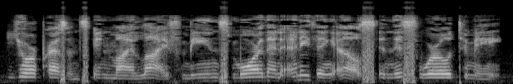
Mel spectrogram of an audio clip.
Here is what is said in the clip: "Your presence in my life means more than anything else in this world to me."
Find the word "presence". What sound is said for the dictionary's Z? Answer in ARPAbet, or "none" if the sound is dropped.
Z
